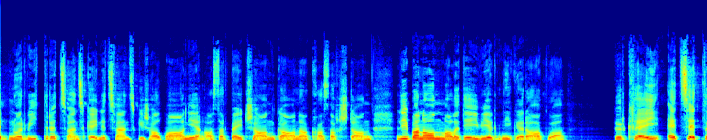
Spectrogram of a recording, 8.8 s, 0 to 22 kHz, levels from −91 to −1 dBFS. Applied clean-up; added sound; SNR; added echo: neural mask model RNNoise.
